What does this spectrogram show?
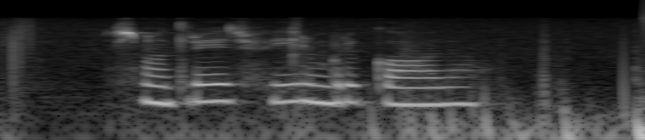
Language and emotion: Russian, sad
